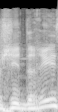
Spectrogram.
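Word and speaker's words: Giedré: parce que ça s'écrit « Gidré », mais on prononce « Gidré », donc c'est « G-I-E-D-R-E » accent aigu. – G-I-E-D-R-E accent aigu.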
